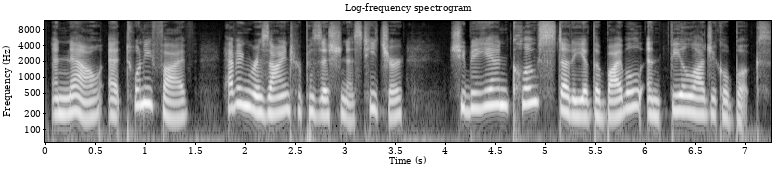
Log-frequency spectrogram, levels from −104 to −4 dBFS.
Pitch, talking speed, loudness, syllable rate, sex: 220 Hz, 175 wpm, -18 LUFS, 5.6 syllables/s, female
